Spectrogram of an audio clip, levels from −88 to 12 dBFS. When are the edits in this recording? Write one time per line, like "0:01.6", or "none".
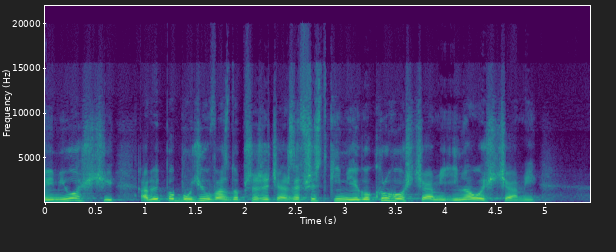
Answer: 0:02.4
